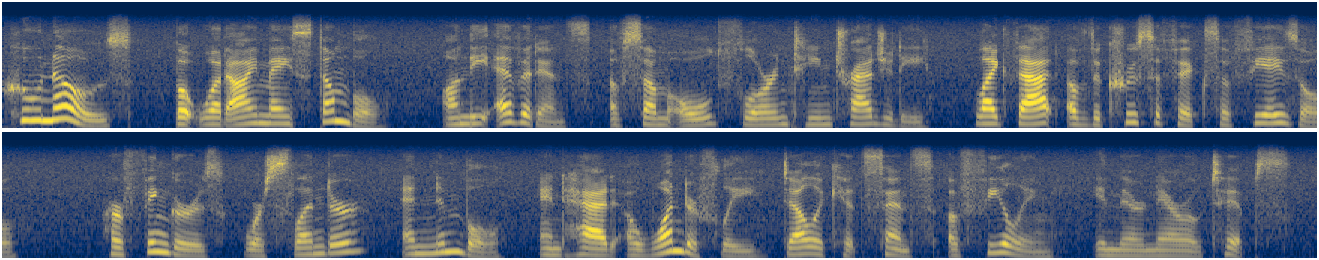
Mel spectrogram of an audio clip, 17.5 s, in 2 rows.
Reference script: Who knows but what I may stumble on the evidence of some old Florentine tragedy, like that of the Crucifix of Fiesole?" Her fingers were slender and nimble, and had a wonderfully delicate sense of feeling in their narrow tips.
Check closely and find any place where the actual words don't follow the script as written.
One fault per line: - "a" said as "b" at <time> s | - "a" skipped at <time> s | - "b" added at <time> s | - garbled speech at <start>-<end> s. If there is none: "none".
none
